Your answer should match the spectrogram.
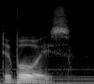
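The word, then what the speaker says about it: Du Bois: tundra civil rights organization co-founded by uh Web Dubois. Dubo. How would it's like Americanized the name? So you say Dboy hanging out with the boys. Isn't that how you pronounce Dubo? Dub boys.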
